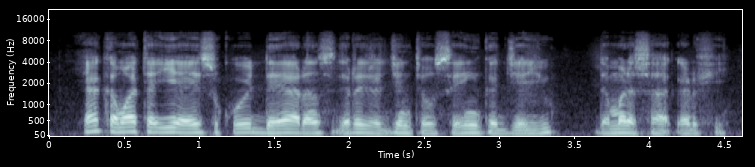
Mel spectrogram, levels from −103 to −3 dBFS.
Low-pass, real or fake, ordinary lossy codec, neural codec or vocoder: none; real; none; none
